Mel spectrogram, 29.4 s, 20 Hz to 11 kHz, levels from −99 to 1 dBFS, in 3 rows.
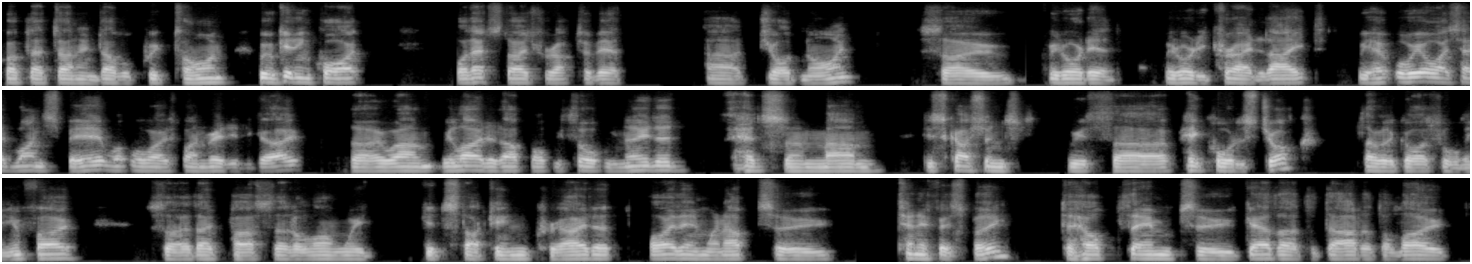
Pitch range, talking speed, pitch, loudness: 105-115 Hz, 195 wpm, 110 Hz, -25 LUFS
